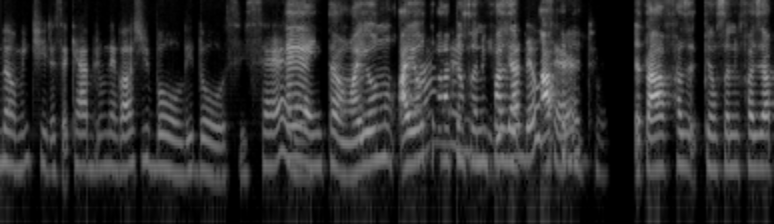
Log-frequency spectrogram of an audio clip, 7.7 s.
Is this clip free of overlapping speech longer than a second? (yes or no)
no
